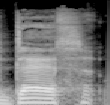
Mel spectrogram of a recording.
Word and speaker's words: debt: Det is spelled D E B T, but the B is silent, so it's debt, not debt, debt.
